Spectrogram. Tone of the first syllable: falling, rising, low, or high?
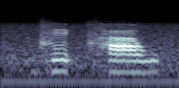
high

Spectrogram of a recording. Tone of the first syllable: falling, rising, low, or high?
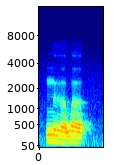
low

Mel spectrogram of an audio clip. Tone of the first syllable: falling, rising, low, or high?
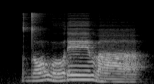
rising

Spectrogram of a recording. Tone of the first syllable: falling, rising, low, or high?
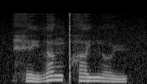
low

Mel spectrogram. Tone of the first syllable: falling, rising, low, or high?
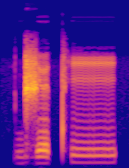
low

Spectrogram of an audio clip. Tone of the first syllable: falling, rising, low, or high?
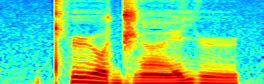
falling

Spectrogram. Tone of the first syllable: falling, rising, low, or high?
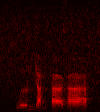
rising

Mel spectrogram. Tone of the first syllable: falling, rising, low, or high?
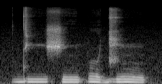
low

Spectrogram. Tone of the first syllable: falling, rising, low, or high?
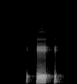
falling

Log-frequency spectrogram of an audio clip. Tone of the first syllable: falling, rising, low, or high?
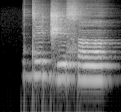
high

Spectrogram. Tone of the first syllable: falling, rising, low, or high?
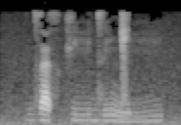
falling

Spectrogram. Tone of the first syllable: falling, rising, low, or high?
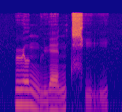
falling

